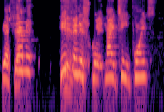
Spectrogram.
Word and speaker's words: Shamet: Shaman, how you say his name? I always have trouble saying his name. Shamet.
